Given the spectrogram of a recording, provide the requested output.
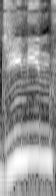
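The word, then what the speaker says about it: Jeaniene: All right, according to Google, her name is pronounced Jeanine Frost.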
